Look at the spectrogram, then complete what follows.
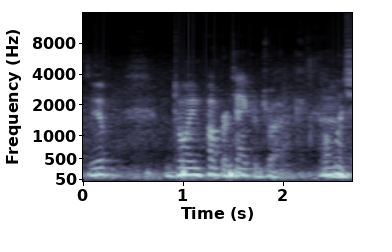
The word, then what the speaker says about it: Toyne: Item L, considering a resolution approving payment, is that pronounced Toyne? Is that right? Yep. Yep. Toyne pumper tanker truck.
